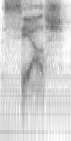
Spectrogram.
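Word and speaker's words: Si'ahl: Chief Seattle um or chief uh seos little closer to the original pronunciation and The woman there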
